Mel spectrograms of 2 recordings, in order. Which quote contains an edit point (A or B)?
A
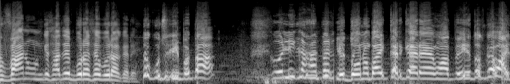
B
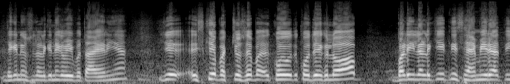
A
